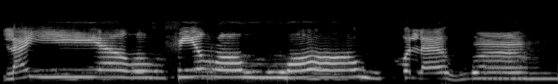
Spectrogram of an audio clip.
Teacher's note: karena ro-nya berharokat fathah, maka ro-nya juga dibaca dengan tebal atau tafkhim. La-nya mad, otomatis ya di lafaz Allah, la-nya dibaca 2 harokat. · Karena sebelumnya ada huruf yang berharokat fathah, ya, ro di situ berbaris fathah, maka lafuz jalalahnya dibaca dengan tebal atau tafkhim tanpa merubah huruf lam menjadi bunyi huruf waw, tetap di makhraj lam ya. Kemudian karena ro-nya berharokat fathah, maka ro-nya juga dibaca dengan tebal atau tafkhim.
